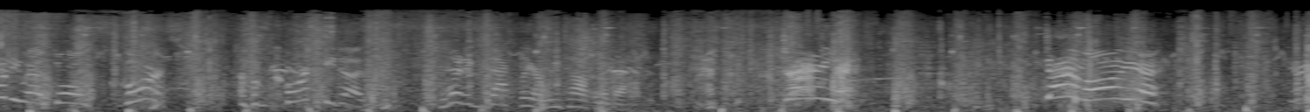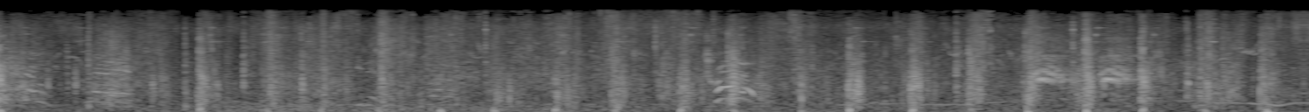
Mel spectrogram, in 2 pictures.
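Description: Boots walk on grass.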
